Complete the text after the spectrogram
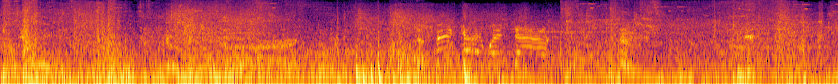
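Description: Energy weapons whoosh and crackle.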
